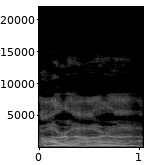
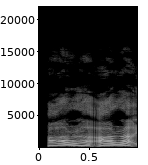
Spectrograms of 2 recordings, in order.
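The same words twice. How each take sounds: First: "Ara, Ara" dropped to a deeper pitch. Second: Higher, louder attempt at an anime-style "Ara, Ara"; raised-pitch practice take. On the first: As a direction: try the catchphrase lower down. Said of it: "like, a deeper". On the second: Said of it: "I have to get, like, a deeper". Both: Shown as a demonstration.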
